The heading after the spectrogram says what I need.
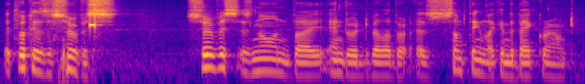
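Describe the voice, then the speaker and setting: A man presenting an informal product demonstration, explaining step by step in halting phrases and repeating himself. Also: mid-range voice, sharp tone, low-quality recording. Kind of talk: informal spoken product demo.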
